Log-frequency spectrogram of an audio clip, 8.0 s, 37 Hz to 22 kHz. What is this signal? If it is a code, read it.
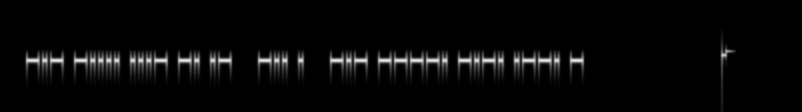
Morse code, heard as a keyed tone, about 32 wpm, 700 Hz. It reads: K6VNA DE K9CPT
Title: USA Callsign DE Callsign - 5 Characters - 30wpm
